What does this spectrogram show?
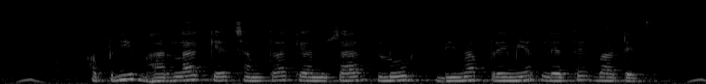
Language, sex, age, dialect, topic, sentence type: Bhojpuri, male, 18-24, Northern, banking, statement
